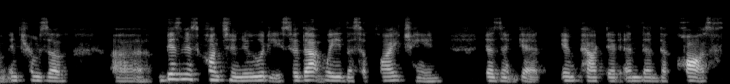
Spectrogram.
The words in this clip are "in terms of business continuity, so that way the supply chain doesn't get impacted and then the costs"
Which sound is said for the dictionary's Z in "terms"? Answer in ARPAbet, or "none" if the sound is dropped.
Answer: Z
